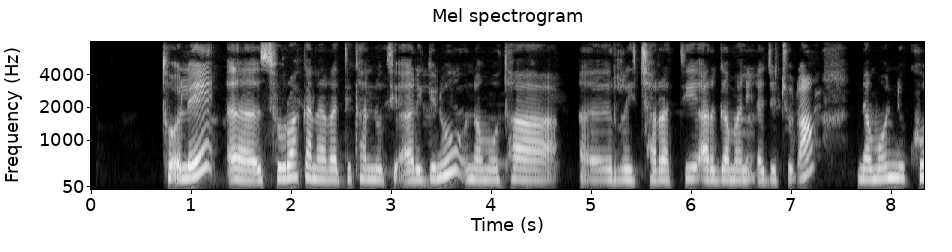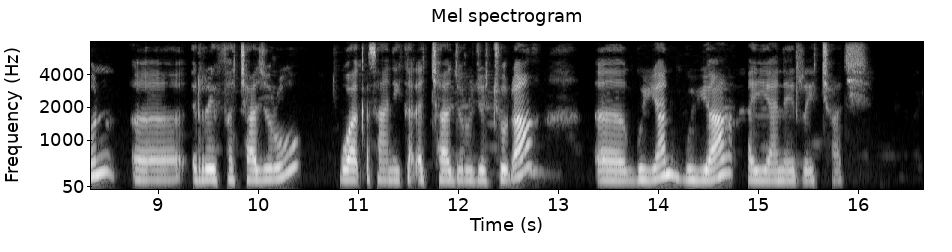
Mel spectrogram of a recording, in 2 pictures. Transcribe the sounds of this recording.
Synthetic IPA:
t̪ʰɔ̰le̞ːsuːɾaːkɐnɐrːɐt̪ːɪkɐnːʊt̪ɪɐɾɡɪnʊnɐmo̞ːt̪ʰɐ | ɪrːe̞ːt͡ʃːaːrːɐt̪ːɪɐɾɡɐmɐnɪᶑɐd͡ʒɛt͡ʃːuːᶑanɐmo̞ːnːɪkʰʊn | ɪrːe̞ːfːɐt͡ʃːaːd͡ʒɪɾʊ | waːkʼɐsaːniːkɐᶑɐt͡ʃːaːd͡ʒɪɾʊd͡ʒɛt͡ʃːuːᶑɐ | ɡʊjːaːŋɡʊjːaːɐjːaːnɐɪrːeːt͡ʃːaːt̪ɪ̥

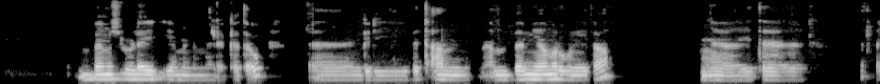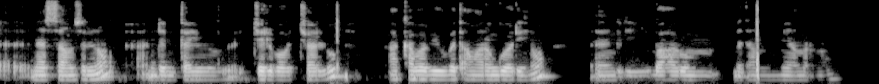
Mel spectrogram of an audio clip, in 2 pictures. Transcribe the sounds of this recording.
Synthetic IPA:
bəmɨs̬lulajjɛmːɨnːɨmːələ̰kːət̪ʰəw | ɨ̰ŋɡɨd̪ihbət̪ʼa̰mbəmːiamɨɾhune̞t̪ʰa | jɛt̪ʰə | nəsːamɨsɨlnəwɨ̰nd̪əmːit̪ʰːajːɛd͡ʒɛlβawot͡ʃːalːu | ʔakʰːaβaβiwbət̪ʼa̰maɾəŋɡuad̪enəw | ɨŋɡɨd̪ihbahɾumbət̪ʼamːijamɨɾnəw

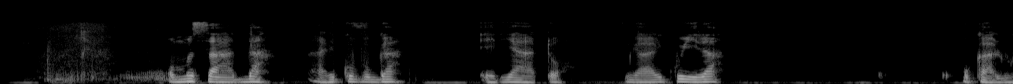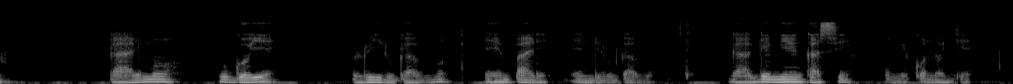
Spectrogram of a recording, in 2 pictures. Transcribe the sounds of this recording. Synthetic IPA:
o̞musaːdaː | likuvuɡa | e̞ɾjaːto̞ | ŋɡaːlikwiːɾa | kuukalu | ŋɡaːlimu | luɡo̞je̞ | olwiːɾuɡavune̞ːmpa̰li | end̪iɾuɡavu | ŋɡaːɡe̞mje̞ːŋkasi | mumiko̞̰no̞ɟe̞

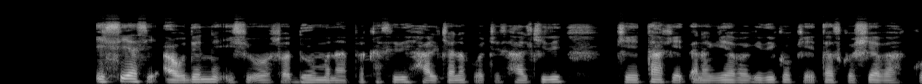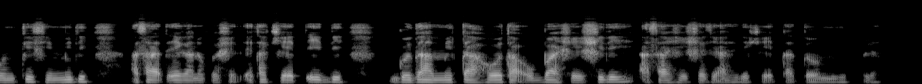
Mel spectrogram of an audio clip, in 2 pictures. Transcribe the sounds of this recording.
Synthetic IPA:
ʔɪsːɪɐsɪ̰ʔɐwd̪ɛnːɛ̰ʔɪsːɪo̞ːsʊaːd̪o̞ːmːɐnaːpːɛkʰɐsɪd̪ɪhɐlt͡ʃːɐnɐkʼɔ̰t͡ʃːɪshɐlt͡ʃːɪd̪ɪ | kʰe̞ːt̪ːaːkʰe̞ːt̪ʼːɐnɐɡɪjaːbɐɡɪd̪ɪkːɔkʰe̞̰ːt̪ːaːskɔʃːɪjaːβɐkʊnt̪ːɪsɪmːɪd̪ɪʔɐsaːt̪ʼe̞ːɡɐnɐkɔʃːɛ̰d̪ɛt̪ɐkʰe̞ːt̪ʼːiːd̪ːɪɡɔd̪aːmɪt̪ːaːho̞ːt̪a̰ːʔʊbːaːʃiːʃːɪd̪ɪɐ̰saːʃiːʃɪɐsɪ̰a̰ːsɪd̪ɪkʰe̞̰ːt̪ʼːa̰ːd̪̥o̞̰ːmːɪd̪ɪbʊleːs

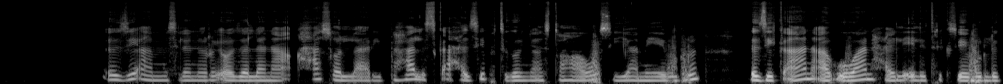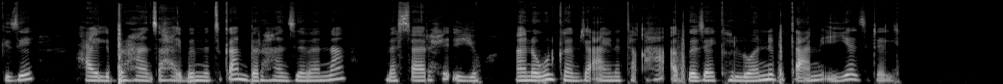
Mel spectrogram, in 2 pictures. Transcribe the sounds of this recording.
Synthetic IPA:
ʔɨziʔaβmɨslinɨɾḭʔo̞̰zɐlːɐna̰qʼħasolːa̰ɾibaɦalɨskʰaħɨzibɨt̪ʰɨɡɾɨɲːazɨt̪ʰɐɦaβosɨjːamejɛβɨlːun | ʔɨzikʰɐ̰ʔana̰βʔɨwanħajlielet̪ʰɾikz̥ɐjβɨlːuɡize̞ | ħajlibɨɾɦant͡sʼɨɦajbɨmɨt̪ʼkʼɐmbɨɾɦanzɐβɐnːa | mɐsaɾħiʔɨjːu | ʔanɐwʊnkʰɐmzḭʕa̰jnɐt̪ʰːɐ̰qʼħa̰ʔa̰βɡɐzajkʰɨhɨlːuwɔnːibɨt̪ʼa̰ʕmḭʔɨ̰jːɛzɨd̪ɐlːi

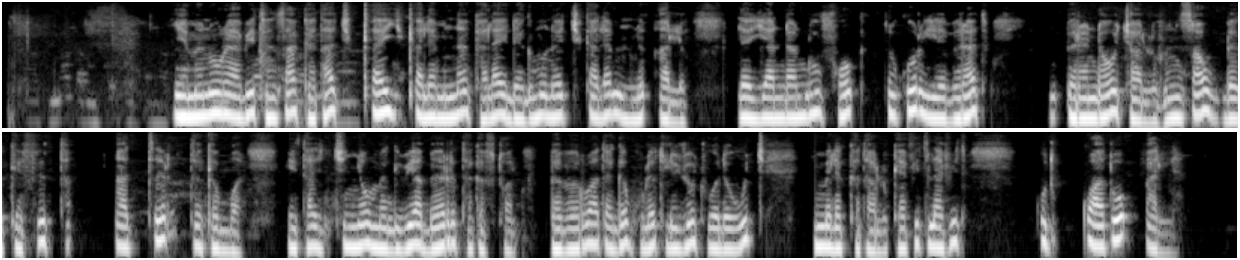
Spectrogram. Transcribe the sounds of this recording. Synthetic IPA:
jɛməno̞ɾijabe̞t̪hɨnsʼakʰət̪ʰat͡ʃːkʼəjkʼələmɨnːakʰəlajd̪əɡmo̞nət͡ʃʼːkʼələmalːəhləɨjːɛand̪and̪ufo̞kʼt̪ʼɨkʼuɾjɛβɨɾət̪ | b̥ɨɾənd̪awo̞t͡ʃːalːuhɨnsʼawbəkʰɨfɨ | at̪ʼːɨɾt̪ʰəkʰəbwalbet̪ʰat͡ʃːɪɲːawməɡβjabərt̪ʰəkʰəft̪ʰwal | b̥əβəɾwat̪ʼəɡəβhulət̪ːlɨd͡ʒo̞t͡ʃːwɔd̪əwʊt͡ʃʼːjɪmːələkʰːət̪ʰalːukʰəfit̪ləfit̪ | kʼut̪ʼ | kʼat̪ʼo̞alːə

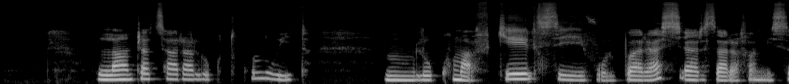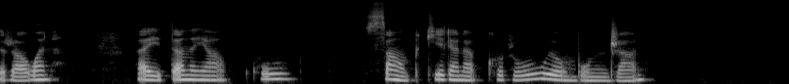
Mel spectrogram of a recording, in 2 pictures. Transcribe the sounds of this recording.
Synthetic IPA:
lanʈ͡ʂət͡saɾaluku̥t̪u̥kunuit̪ə̥ | milukʰumavi̥kʰelisivṵlupaɾasiaɾiz̥aɾafəmisirawanə̥ | a̰et̪anaankʰu | sampi̥kʰelanakʰuɾuewmbunuɳɖ͡ʐanu̥

